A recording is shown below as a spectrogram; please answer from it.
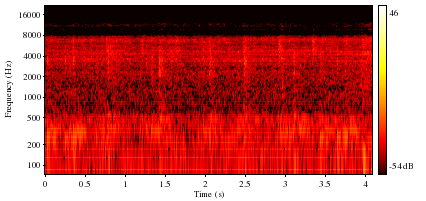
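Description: A vinyl jazz record starting to play faintly and muffled on a turntable, with a few light ticks from the needle and handling.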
